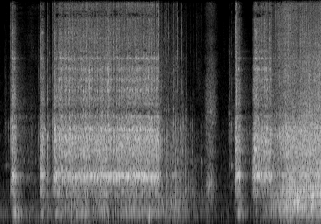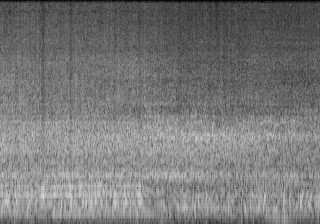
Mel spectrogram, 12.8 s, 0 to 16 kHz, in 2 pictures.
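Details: 25 hp Johnson tiller outboard on a Fisher 1448 jon boat, cold, unrun about four weeks, starter just rebuilt, electric start with choke pulled: several cranking bursts with pauses, then catches and settles into a steady, even two-stroke idle; normal cold start.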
